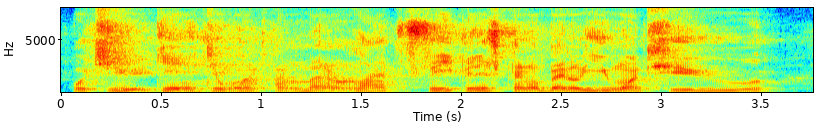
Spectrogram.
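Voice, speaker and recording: A man's voice: fairly low pitch, steady tone, fast talker. A man from Canada giving a loose, meandering and profane game review in a casual tone. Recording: roomy echo, faint noise.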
